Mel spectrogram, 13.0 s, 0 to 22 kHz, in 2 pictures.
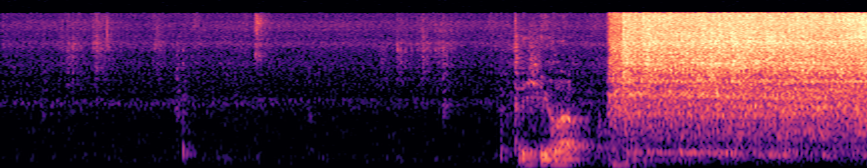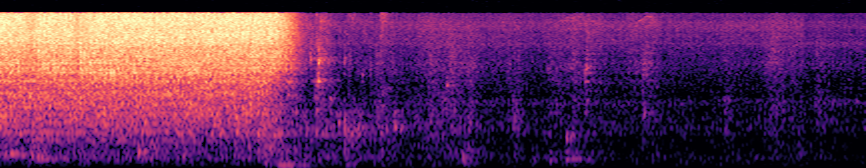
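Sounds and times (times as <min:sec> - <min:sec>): faint clicks and knocks: 0:00.2 - 0:03.8
tap water running into sink: 0:04.6 - 0:09.4.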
